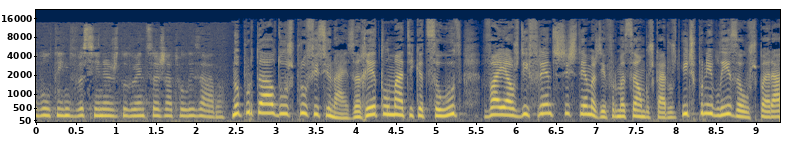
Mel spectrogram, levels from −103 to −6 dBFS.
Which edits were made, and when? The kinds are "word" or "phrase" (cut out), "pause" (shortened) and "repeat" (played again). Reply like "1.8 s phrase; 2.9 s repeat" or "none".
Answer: 8.0 s phrase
